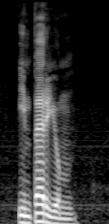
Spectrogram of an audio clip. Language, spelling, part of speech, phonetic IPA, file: Polish, imperium, noun, [ĩmˈpɛrʲjũm], Pl-imperium.ogg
